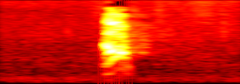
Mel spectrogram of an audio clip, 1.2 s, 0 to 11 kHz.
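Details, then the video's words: Single short yip-like bark from one of several seven-week-old English Bulldog puppies playing outside in grass for the first time; a brief bright burst against quiet background. "bulldog puppies 7 weeks playing in grass"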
